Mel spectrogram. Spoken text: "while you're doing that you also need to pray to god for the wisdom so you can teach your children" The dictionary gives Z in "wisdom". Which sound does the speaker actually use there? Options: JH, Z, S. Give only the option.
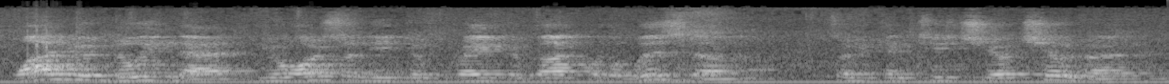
Z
